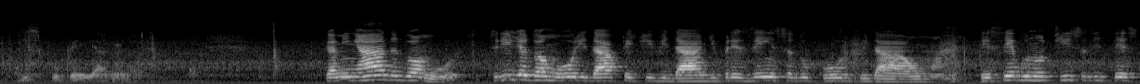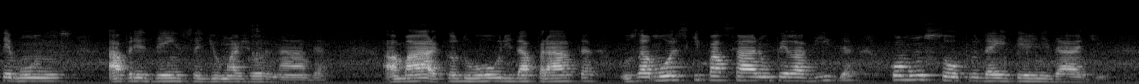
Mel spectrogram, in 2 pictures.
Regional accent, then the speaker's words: Novo Horizonte, Mato Grosso, Brazil; Aposentei, voltei para o estado do Mato Grosso, para a minha cidade natal, que é Novo Horizonte.

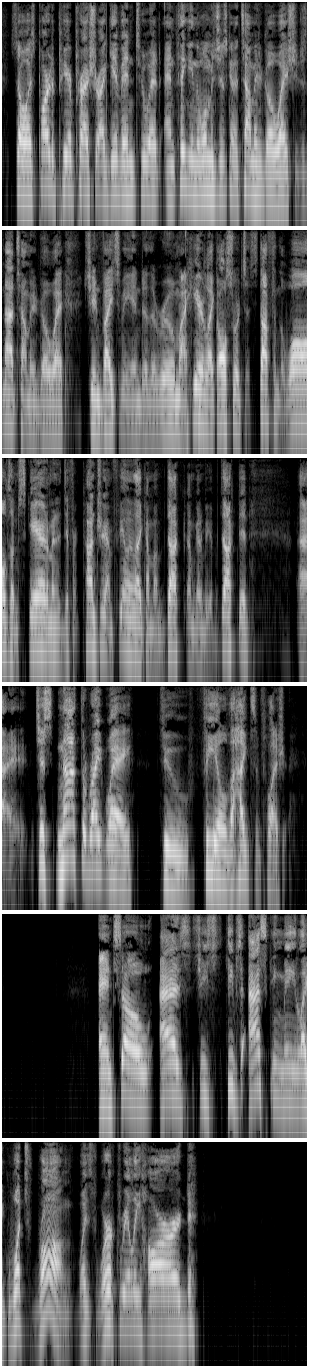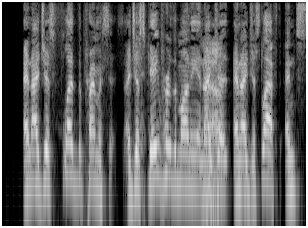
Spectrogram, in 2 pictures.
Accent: Miami, Florida, United States; because I'm from Miami, so she's like, Miami, aquarium.

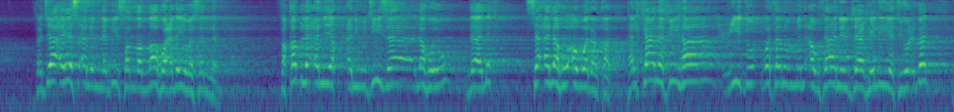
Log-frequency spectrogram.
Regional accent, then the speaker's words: south, Saudi Arabia; accent: southern; هذه لهجتنا اهل الجنوب

